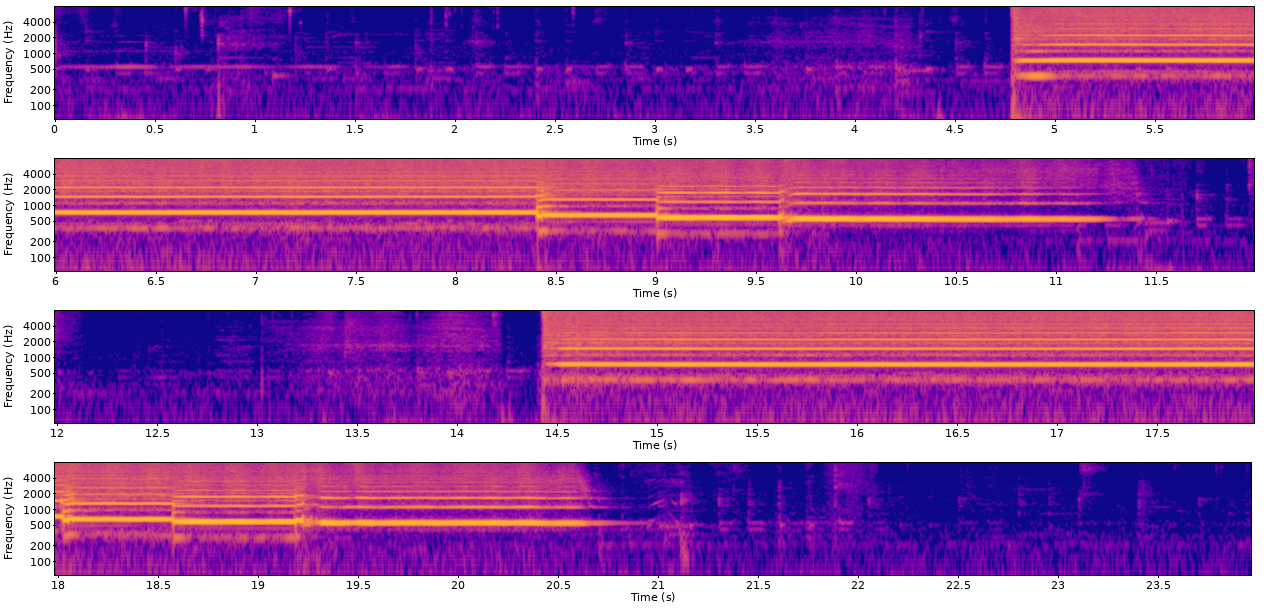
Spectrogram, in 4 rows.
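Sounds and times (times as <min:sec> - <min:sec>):
flute: 0:04.8 - 0:11.7, 0:14.4 - 0:21.1.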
